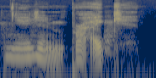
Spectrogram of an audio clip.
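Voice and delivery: soft, under-the-breath retort; quiet objection. Acted. Injured Lucian corrects Tav, quiet murmur.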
